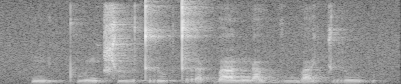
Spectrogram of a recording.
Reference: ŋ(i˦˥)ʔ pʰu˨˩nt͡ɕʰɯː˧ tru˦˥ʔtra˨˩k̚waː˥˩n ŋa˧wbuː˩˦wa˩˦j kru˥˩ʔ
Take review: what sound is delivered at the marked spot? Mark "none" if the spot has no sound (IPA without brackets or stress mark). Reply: i˦˥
